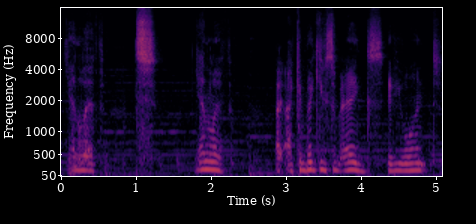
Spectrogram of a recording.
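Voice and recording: Over clear music in the background, a put-on character voice at a middle pitch moves at a fairly slow pace with long, frequent pauses.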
